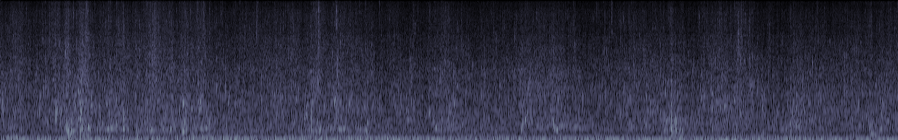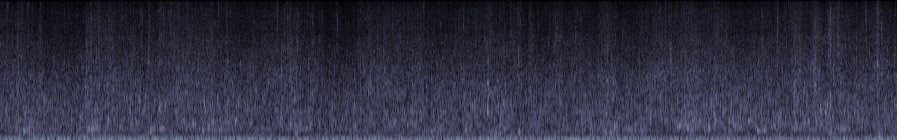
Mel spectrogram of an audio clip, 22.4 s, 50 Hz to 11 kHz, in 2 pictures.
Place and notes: in the Bridge, Sound wave, Clipping block
Zoom H6+Rode NT4 SoundMap20141022-42)
Penghu County, Taiwan, 22 October 2014, ~09:00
